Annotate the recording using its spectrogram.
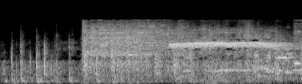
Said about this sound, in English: That big window in front, Logan? Yeah, watch out for flying glass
